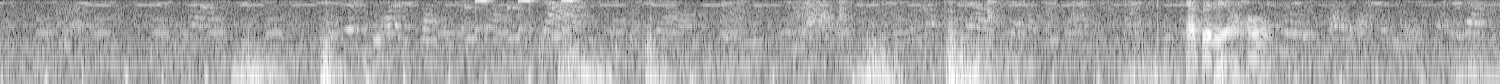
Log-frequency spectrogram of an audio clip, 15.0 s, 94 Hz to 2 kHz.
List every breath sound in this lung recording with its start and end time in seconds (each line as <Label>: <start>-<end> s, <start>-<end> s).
Inhalation: 2.11-3.10 s, 5.43-6.38 s, 8.38-9.33 s, 10.96-11.82 s
Exhalation: 3.08-4.20 s, 6.40-7.69 s, 9.33-10.87 s, 11.84-13.30 s
Crackles: 2.13-3.06 s, 3.08-4.20 s, 5.43-6.38 s, 8.38-9.33 s, 9.33-10.87 s, 10.91-11.86 s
